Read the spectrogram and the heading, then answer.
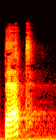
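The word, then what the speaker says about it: Beit: Bet. You see this all the time in synagogues. They will spell it on the sign, Beth, B-E-T-H. But pronunciation-wise, it's B-E-I-T. It means house.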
